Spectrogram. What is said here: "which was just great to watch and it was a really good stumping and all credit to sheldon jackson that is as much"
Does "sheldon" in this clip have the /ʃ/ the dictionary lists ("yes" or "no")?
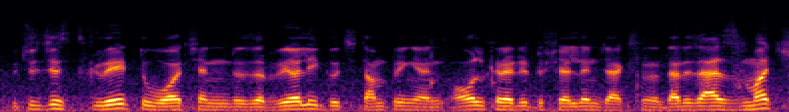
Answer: yes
